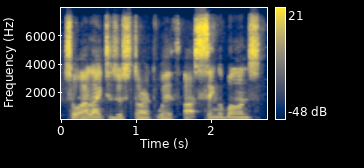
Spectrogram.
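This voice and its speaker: A man's voice: on the low side, steady tone, normal speed, fairly bright tone, dry recording, muffled recording. A man giving an informal science tutorial as a video host, hesitant, often repeating and correcting himself.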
